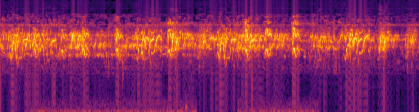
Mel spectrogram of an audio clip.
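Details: Steady, busy flock chatter of whistling ducks: bright high whistled notes and chirps repeated rapidly and layered together throughout, with a faint low hum in parts.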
